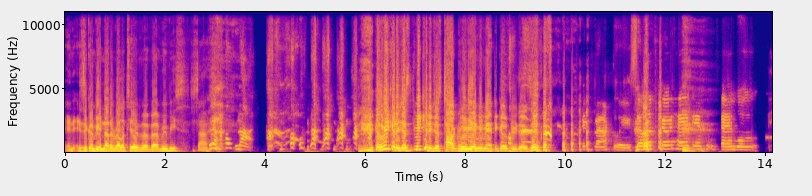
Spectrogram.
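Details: Adult male speaker; normal speech.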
